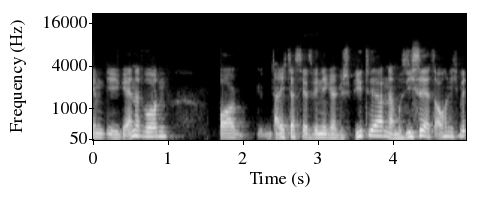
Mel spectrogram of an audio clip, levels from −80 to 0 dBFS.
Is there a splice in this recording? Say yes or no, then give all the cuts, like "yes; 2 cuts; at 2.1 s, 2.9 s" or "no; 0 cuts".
yes; 1 cut; at 2.4 s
